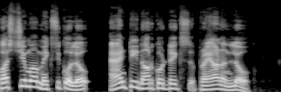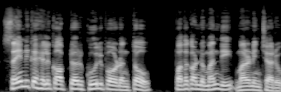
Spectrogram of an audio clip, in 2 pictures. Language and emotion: Telugu, neutral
